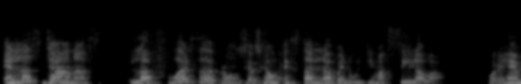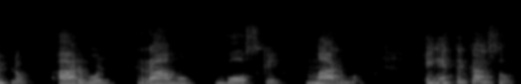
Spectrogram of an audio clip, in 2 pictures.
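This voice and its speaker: A woman's voice: on the high side, fairly bright tone. A woman giving a workshop lecture, explaining writing rules step by step with example after example. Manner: methodical, lists rules and examples one by one. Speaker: admissions coordinator giving a workshop. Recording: dull lo-fi recording.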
